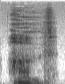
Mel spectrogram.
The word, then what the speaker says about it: of: Next, O is pronounced as though it were spelled uv of.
